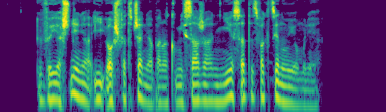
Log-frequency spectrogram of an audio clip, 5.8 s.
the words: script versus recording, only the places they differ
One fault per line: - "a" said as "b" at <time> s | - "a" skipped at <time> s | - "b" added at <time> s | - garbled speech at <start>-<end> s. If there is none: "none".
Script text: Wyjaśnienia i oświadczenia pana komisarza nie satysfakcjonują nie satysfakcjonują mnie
- "nie satysfakcjonują" skipped at 4.5 s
